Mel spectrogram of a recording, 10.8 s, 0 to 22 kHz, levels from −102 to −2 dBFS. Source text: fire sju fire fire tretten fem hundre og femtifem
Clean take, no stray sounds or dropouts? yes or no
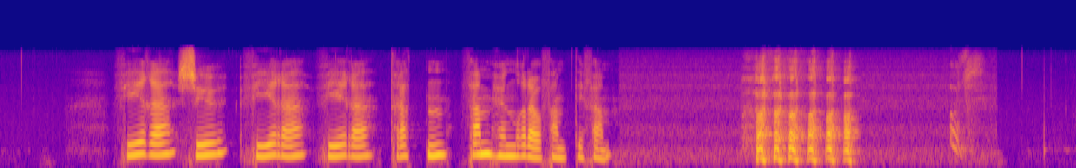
no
